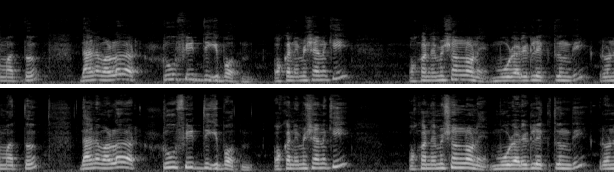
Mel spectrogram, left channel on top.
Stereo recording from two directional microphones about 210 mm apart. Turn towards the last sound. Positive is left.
turn(degrees=-50)  # may be behind; listen again after turning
